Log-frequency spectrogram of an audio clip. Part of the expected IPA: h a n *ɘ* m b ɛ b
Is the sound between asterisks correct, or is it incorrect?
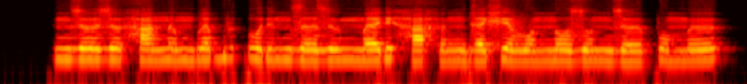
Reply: correct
